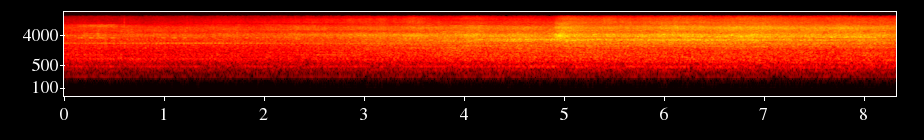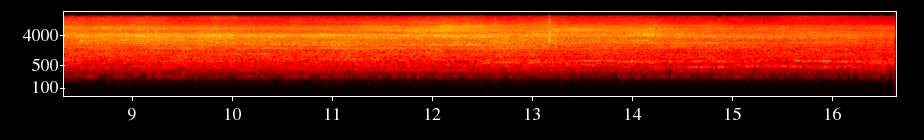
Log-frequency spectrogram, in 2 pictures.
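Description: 923-type Shinkansen inspection train 'Doctor Yellow' running slowly past as it enters the station: a steady rush of wheels and running gear on the rails with thin steady whining tones in it, growing louder about four seconds in and holding there.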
